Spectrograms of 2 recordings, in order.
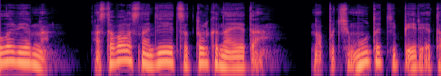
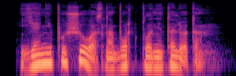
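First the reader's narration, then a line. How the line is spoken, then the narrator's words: Sudden firm calm tone. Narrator (Russian): вдруг решительным, но спокойным тоном сказал Джек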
